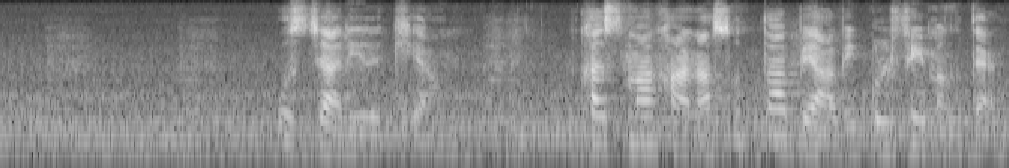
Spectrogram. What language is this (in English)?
Punjabi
